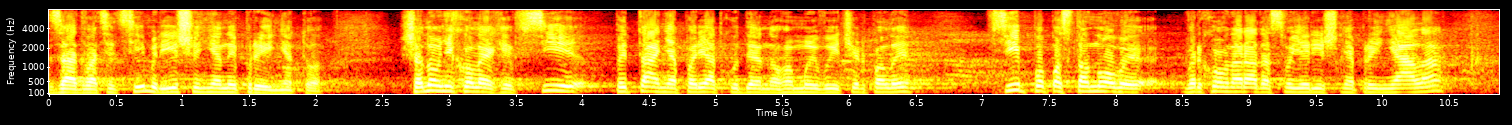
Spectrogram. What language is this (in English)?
Ukrainian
